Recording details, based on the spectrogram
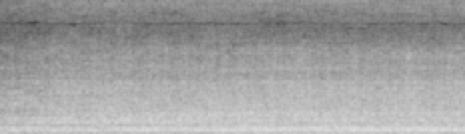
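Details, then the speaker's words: Alternator not charging and smelling cooked: steady gritty whirring over the idling engine from worn alternator bearings. "Smells like the alternator's been cooking and it's not charging. I can hear the bearings on the alternator."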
